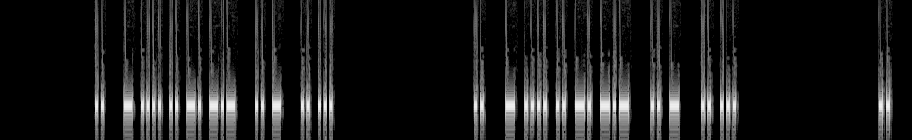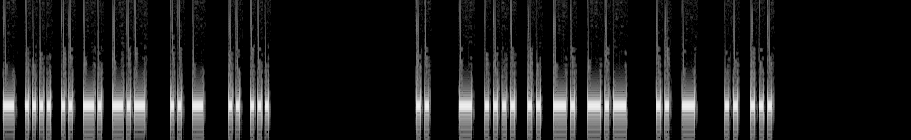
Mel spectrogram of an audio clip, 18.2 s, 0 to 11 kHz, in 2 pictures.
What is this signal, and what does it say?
Morse code, heard as a keyed tone, about 34 wpm, 700 Hz. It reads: I THINK IT IS I THINK IT IS I THINK IT IS I THINK IT IS
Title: Speed-Racing - Sets of 4 Words 28wpm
